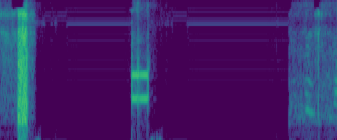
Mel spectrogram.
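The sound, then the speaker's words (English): Two short electronic keypad tones on a radio, the second a clean dual-pitched DTMF beep, separated by silence and followed by faint, noisy radio sound. “Hold on, I'm going to dial it up on my radio.”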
